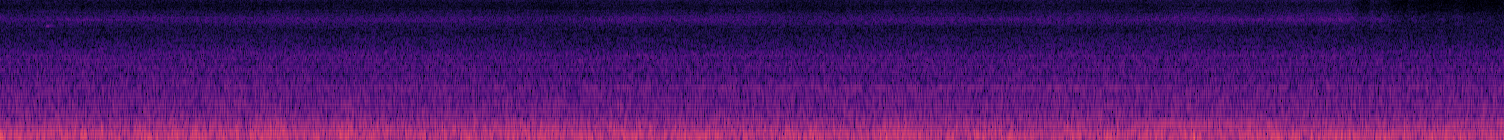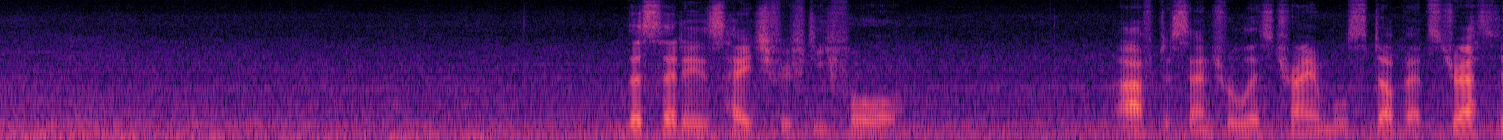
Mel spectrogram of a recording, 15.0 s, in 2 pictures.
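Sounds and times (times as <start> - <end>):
low hum: 0.0 - 10.7.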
